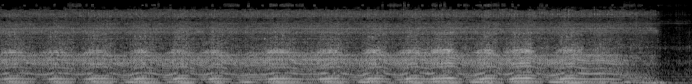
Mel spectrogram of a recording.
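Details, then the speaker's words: Tamiya TGS-R nitro RC car, first startup after engine rebuild, top needle at factory setting: small nitro engine buzzes steadily at high pitch with gentle surging beat, then shuts off; smooth, healthy running, owner thinks idle gap needs increasing. "you guys hear how freaking smooth that is"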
